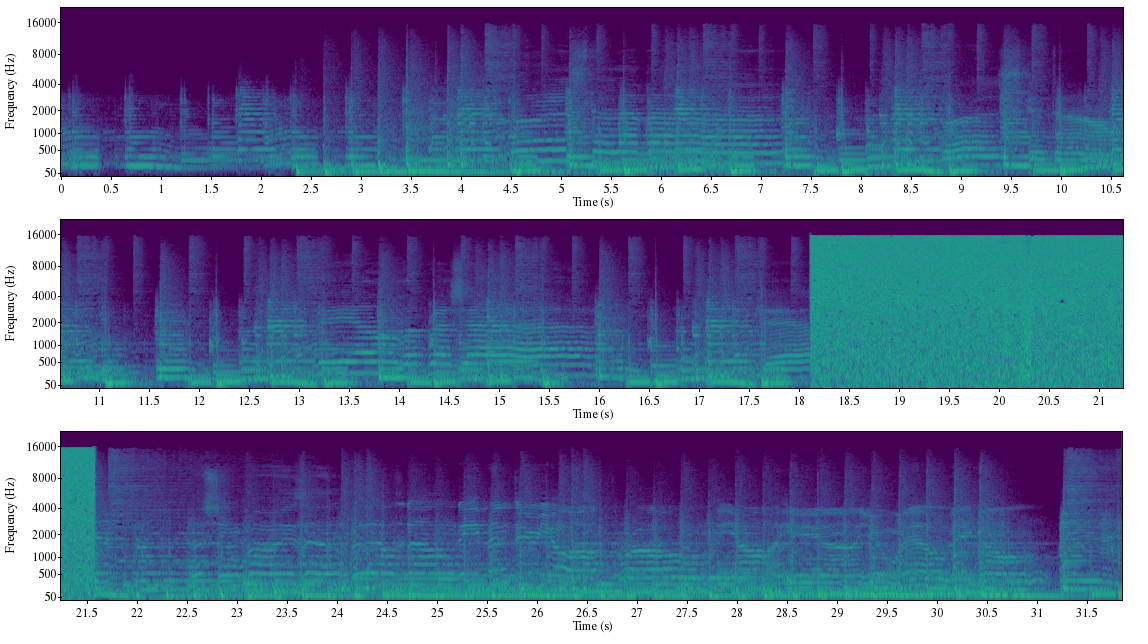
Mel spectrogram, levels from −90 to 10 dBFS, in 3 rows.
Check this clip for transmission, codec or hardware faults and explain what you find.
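One fault stands out, affecting a section of about three and a half seconds. From 18.11 s to 21.58 s, the samples are built from the wrong bytes. The reader assembles each sample incorrectly, either misaligned by a byte or with the byte order swapped. The rapidly changing low bits then land in the most significant position. That turns the audio into loud, harsh broadband noise.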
